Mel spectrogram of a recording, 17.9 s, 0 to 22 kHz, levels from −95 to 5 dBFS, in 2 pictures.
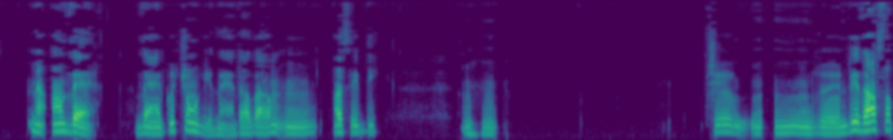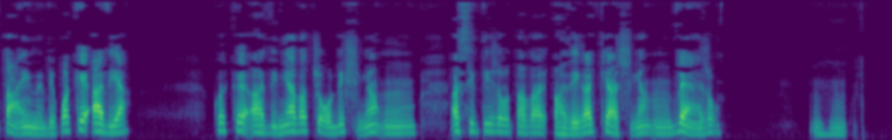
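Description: Throughout, the audio was likely passed through WMA compression with long transform blocks, a damage level that fits a low bitrate near 48 kbps. Quantisation noise smears across tens of milliseconds, so the speech sounds plainly ringing and washy, with hiss breathing alongside it, while content still reaches about 20.1 kHz.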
